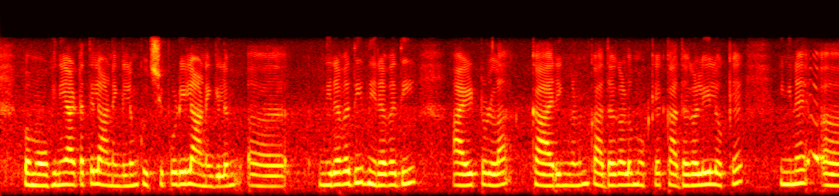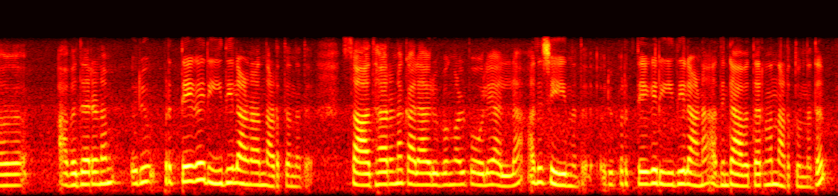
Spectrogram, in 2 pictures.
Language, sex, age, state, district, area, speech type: Malayalam, female, 18-30, Kerala, Idukki, rural, spontaneous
